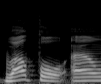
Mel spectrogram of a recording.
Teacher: یہ ہے ہیوی قلقلہ چونکہ یہ طا ہے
